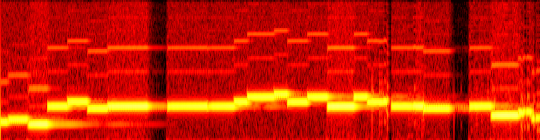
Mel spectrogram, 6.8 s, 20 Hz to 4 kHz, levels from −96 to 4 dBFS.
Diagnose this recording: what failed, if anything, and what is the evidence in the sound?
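The network leg is where this fell apart, with repeated packet loss producing that robotic sound in two bursts: 4.64 to 5.30 s, then 5.66 s through to the end. In each stretch the jitter buffer keeps running out and patches each hole by extending the last bit of sound, giving a choppy, robotic texture. Roughly a third of the first burst and a quarter of the second is concealment, with gaps up to 54 ms and 39 ms. The whole thing sits in a narrowband call band, with nothing above 4 kHz, which fits G.711.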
